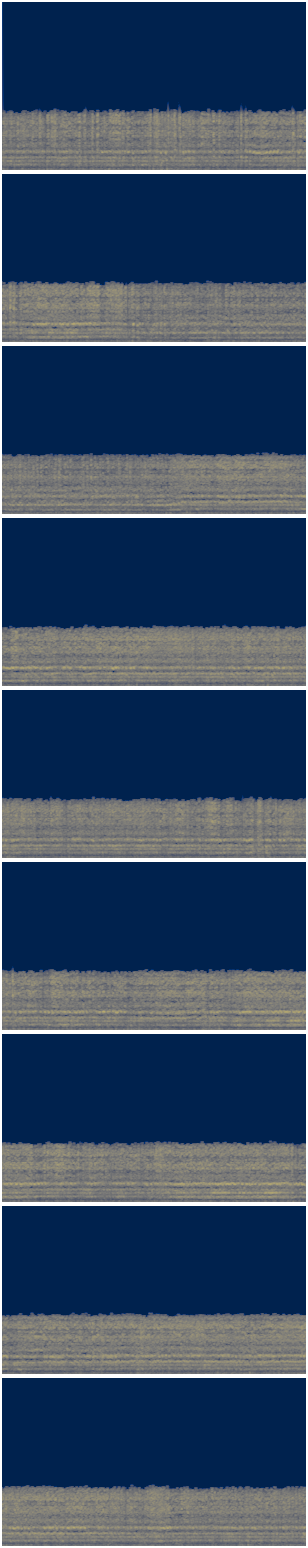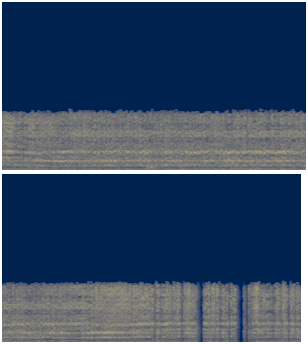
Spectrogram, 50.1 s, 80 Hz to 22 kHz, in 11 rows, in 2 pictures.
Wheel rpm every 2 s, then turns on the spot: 230, 230, 220, 170, 160, 180, 220, 230, 230, 240, 230, 230, 220, 220, 230, 210, 220, 230, 230, 230, 210, 160, 160, 190, 230.
none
